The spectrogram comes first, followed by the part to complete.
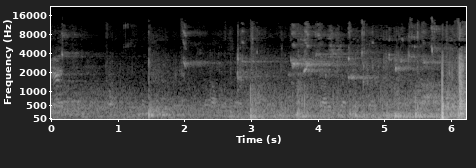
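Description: A handball bouncing on the indoor court floor several times, with short high shoe squeaks and players' calls echoing in an empty hall. A louder thud comes near the end.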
